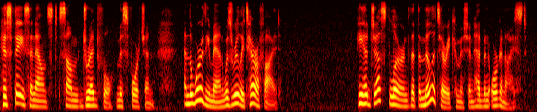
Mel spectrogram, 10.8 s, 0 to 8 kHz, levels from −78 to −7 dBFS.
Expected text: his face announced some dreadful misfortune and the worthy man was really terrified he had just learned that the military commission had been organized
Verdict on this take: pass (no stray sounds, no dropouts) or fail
pass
